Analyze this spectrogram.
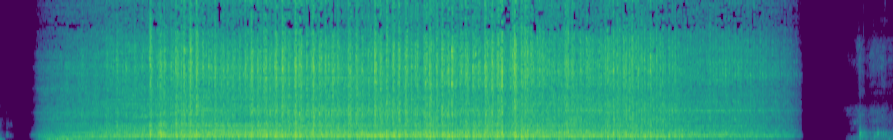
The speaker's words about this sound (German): Okay, und dann geht's jetzt die Küchenmaschine an. Keine Sorge, ich schneide das ganze Gebrüll nachher raus, also so ein bisschen, bisschen fürs Gefühl lasse ich dran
